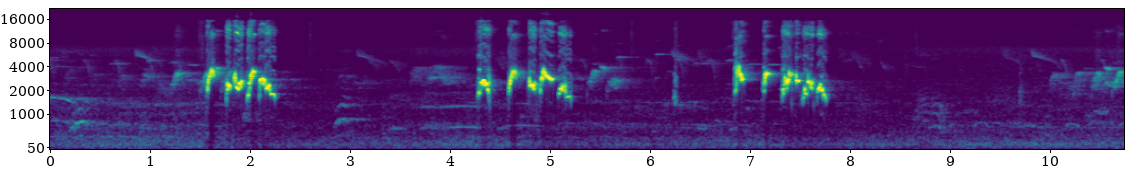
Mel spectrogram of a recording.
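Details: Red-whiskered bulbul kept in a cage, morning song for training birds in a wild double-note style: three separate phrases of rich warbled whistles spaced a few seconds apart, with faint chirps from other birds between them.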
